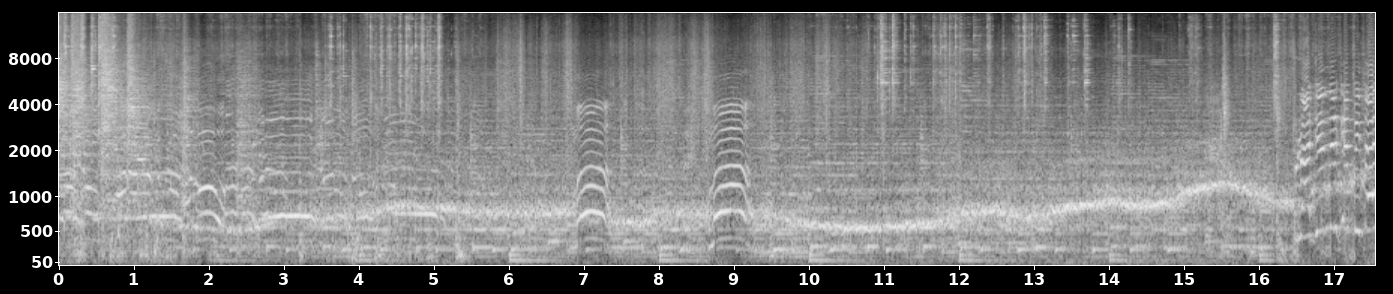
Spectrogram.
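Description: Dramatic background music for a storm: low drumbeats about once a second under a long wailing tone that wavers up and down, with two rising-and-falling sweeps in the middle, over a hiss of wind.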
